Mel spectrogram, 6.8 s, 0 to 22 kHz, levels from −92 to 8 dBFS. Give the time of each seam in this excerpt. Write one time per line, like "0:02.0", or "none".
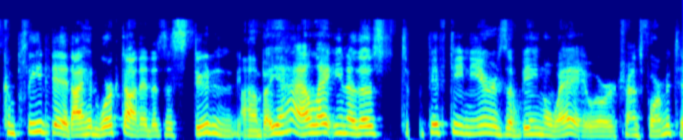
0:02.4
